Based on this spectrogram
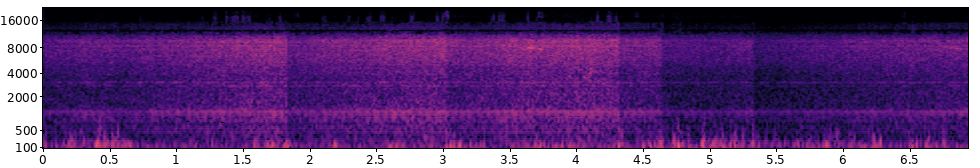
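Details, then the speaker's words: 1995 Tempstar 5000 central AC with a Copeland reciprocating compressor, first startup of 2024 in its 29th season, 87°F outside. Steady, even hum with a low throb and fan rush, and no knocks, rattles or squeals. Compressor running normally. "all right she's running"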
